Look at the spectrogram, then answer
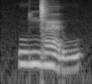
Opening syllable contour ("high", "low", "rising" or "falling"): high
